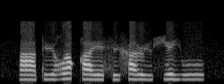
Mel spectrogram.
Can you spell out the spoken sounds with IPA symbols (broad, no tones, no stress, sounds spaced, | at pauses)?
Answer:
aː t yː ʁ u q eː s y x a ɭ yː ç e j uː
